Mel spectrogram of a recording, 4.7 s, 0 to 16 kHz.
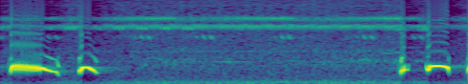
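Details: Decoy spotted dove calling at dawn, 22 October, to provoke wild doves: a long downward-slurred coo and a short note, about three seconds of quiet with faint insect chirps, then two more short mellow coos.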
